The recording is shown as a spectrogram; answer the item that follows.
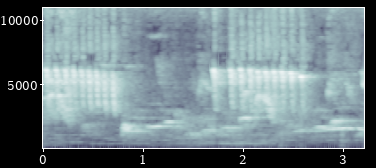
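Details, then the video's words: White-rumped shama song. A rapid high ticking trill is followed by clear sustained whistles at different pitches and brief chattering notes. "MB CENGLI"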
